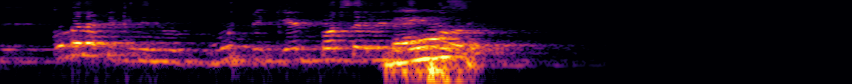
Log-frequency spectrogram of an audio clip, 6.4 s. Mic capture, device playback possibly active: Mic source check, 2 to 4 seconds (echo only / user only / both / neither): both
